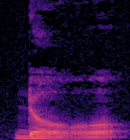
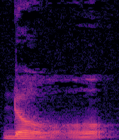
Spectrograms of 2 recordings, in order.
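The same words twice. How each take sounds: No difference in how they are said.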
